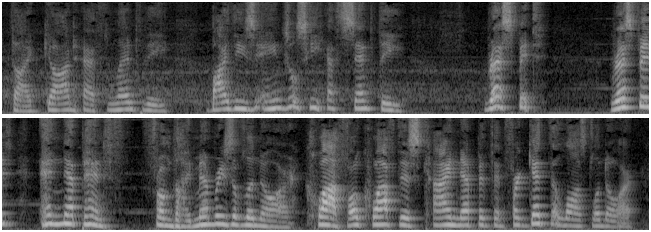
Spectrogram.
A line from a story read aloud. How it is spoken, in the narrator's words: I cried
